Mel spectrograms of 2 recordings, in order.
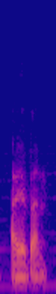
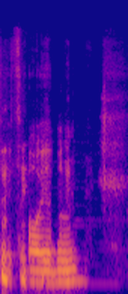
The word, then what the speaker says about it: Oyabun: Ayabun. It's Oyabun.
